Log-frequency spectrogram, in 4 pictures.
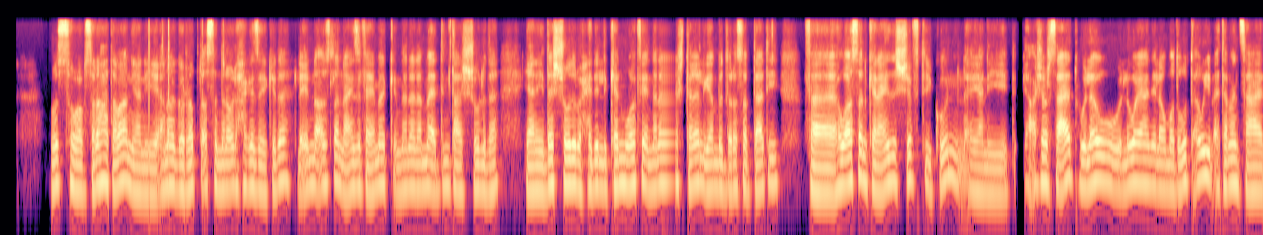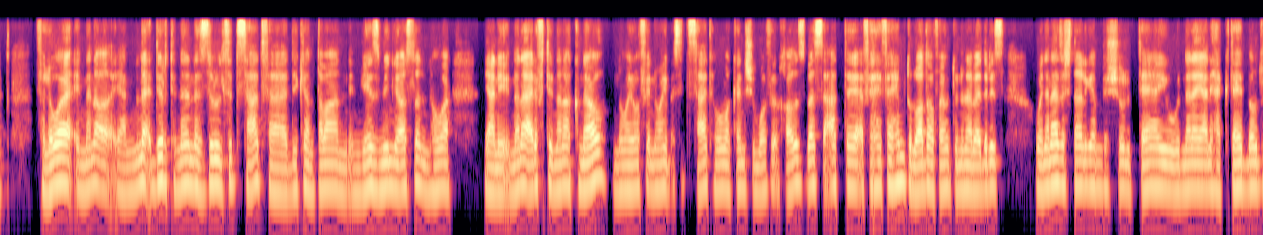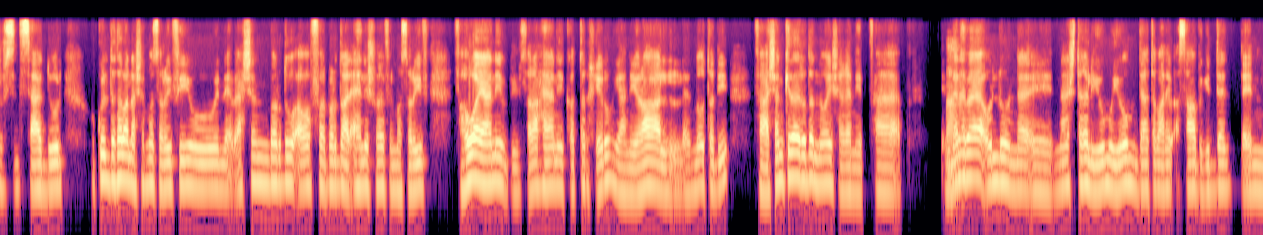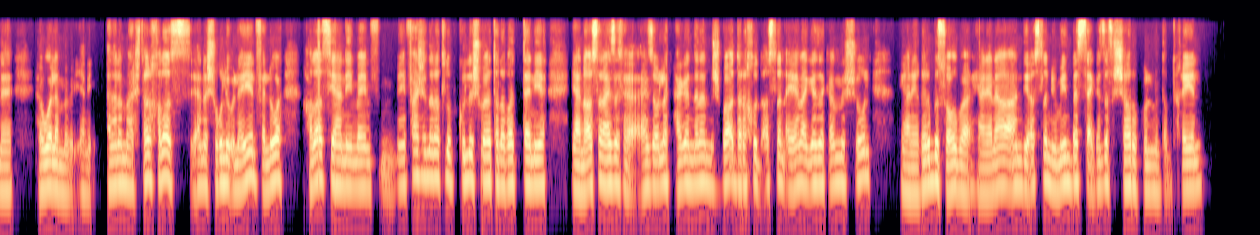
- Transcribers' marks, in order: other background noise
- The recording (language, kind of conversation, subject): Arabic, advice, إيه اللي بيخليك تحس بإرهاق من كتر المواعيد ومفيش وقت تريح فيه؟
